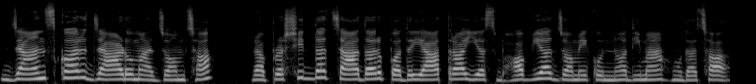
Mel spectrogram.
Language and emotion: Nepali, neutral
